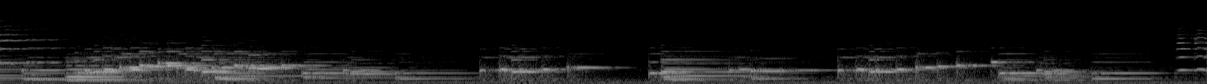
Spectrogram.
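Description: Background piano music: a slow melody of held notes in short phrases.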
